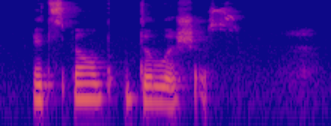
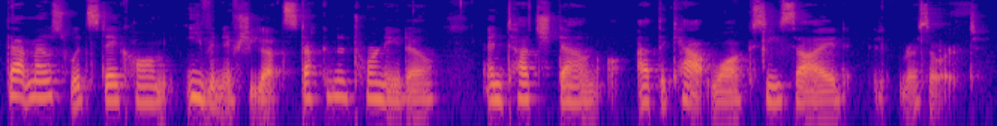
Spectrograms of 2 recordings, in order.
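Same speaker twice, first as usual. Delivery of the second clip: usual speaking voice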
